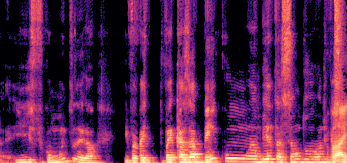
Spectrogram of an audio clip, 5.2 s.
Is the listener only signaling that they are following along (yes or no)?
yes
